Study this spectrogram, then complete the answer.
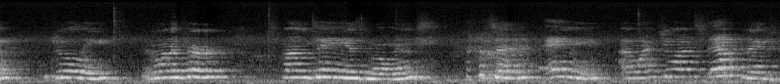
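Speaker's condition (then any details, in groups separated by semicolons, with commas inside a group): Spastic quadriplegic cerebral palsy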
